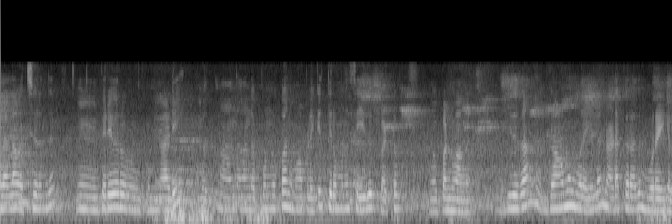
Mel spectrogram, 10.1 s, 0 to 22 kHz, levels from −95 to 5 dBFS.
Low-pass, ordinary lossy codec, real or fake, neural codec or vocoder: none; none; real; none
